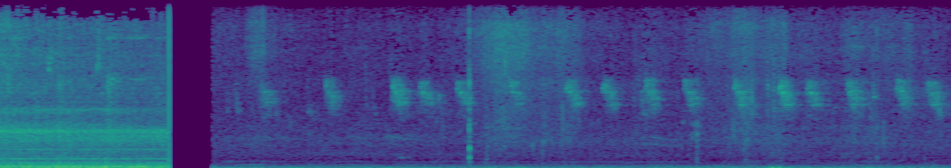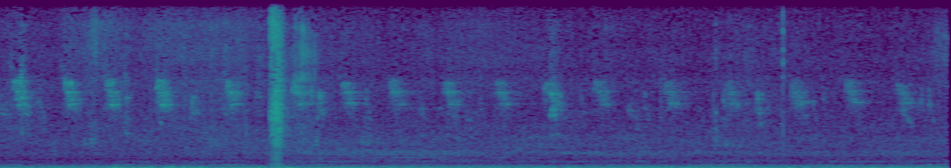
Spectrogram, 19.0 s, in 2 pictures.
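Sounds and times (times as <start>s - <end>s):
low background rumble: 0.0s - 1.8s.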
